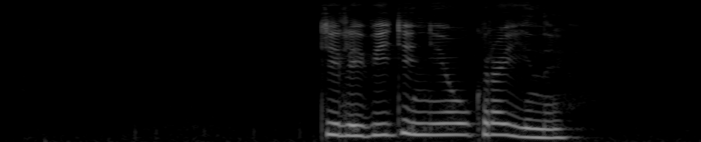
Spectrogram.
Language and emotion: Russian, neutral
